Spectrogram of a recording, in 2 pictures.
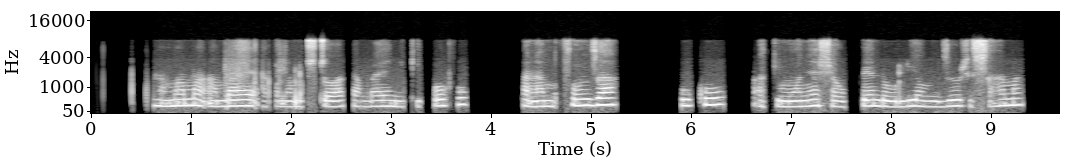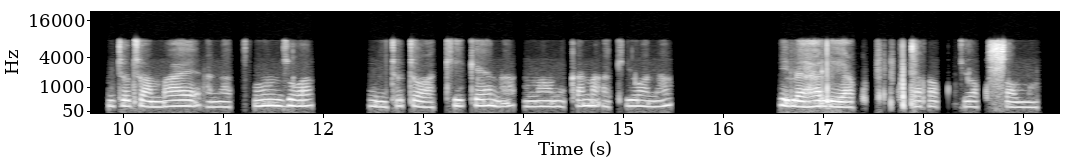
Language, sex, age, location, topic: Swahili, female, 18-24, Nairobi, education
